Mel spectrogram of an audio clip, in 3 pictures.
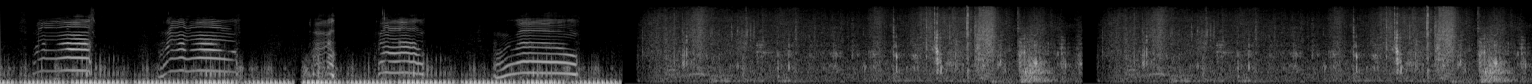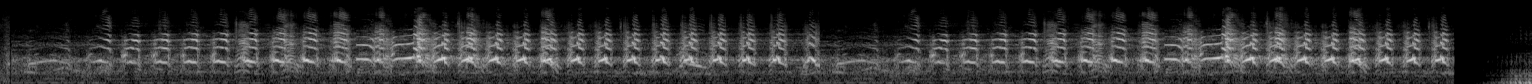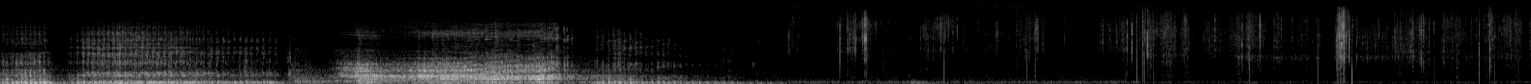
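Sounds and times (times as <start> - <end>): deep growl-like call: 0.0 - 6.2, 30.2 - 38.1
low rumbling: 0.0 - 6.3, 32.2 - 38.5.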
